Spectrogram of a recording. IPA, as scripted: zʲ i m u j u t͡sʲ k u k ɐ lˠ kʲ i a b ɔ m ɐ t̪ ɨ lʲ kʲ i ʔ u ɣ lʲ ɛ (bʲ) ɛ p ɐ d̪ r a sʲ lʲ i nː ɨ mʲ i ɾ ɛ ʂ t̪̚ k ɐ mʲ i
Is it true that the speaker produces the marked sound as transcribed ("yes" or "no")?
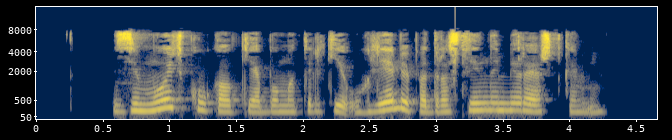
yes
